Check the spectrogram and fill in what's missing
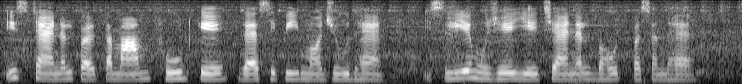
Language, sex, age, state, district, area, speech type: Urdu, female, 18-30, Uttar Pradesh, Gautam Buddha Nagar, urban, spontaneous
